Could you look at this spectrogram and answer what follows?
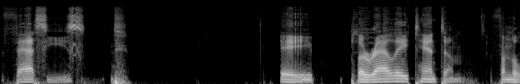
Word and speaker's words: fasces: let's talk about the fashion okay it's pronounced pronounced faces a plurale tantum from the latin words fascist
